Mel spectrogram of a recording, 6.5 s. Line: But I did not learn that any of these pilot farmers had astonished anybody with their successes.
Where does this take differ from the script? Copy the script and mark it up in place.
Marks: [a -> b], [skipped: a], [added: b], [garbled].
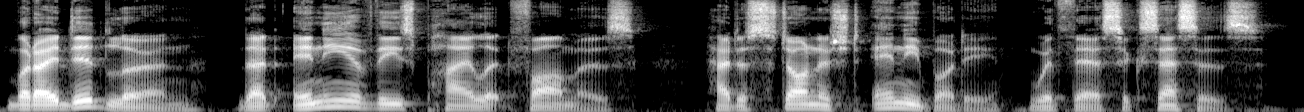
But I did [skipped: not] learn that any of these pilot farmers had astonished anybody with their successes.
